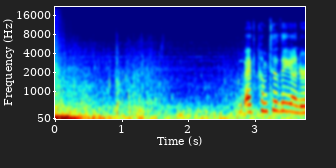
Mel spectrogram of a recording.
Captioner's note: underwater sounds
